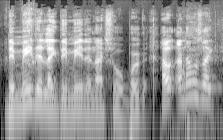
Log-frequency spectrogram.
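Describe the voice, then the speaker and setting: A man talks quickly in a relaxed chat with friends, teasing them as he tells the story. A faint hiss sits under his voice. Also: a little high. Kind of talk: casual chat among friends.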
